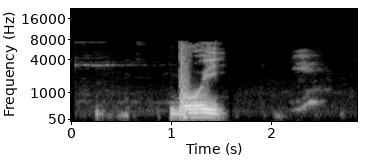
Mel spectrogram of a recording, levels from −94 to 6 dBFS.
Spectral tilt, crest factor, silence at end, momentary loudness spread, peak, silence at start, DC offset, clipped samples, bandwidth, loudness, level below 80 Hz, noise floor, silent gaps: -6.5 dB/octave; 18 dB; 0.45 s; 26 LU; -2 dBFS; 1 s; under 0.1%; under 0.1%; 7.8 kHz; -13 LUFS; -52 dBFS; -60 dBFS; none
